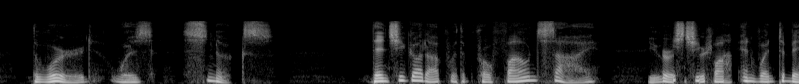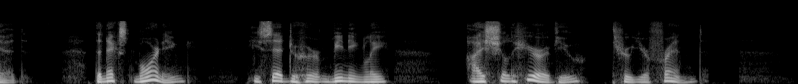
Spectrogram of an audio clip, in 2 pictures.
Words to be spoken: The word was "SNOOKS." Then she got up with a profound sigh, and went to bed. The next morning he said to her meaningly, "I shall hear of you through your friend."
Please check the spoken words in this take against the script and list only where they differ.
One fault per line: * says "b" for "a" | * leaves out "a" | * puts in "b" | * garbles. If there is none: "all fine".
* garbles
